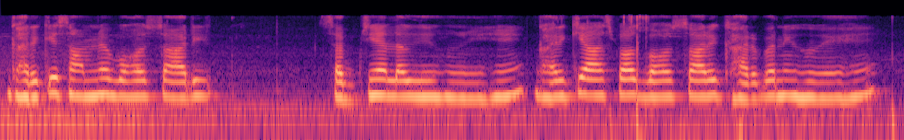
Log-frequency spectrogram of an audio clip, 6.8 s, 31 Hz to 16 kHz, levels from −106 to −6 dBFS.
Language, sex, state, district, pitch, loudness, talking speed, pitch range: Hindi, male, Bihar, Gopalganj, 220 Hz, -28 LUFS, 160 wpm, 210-230 Hz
